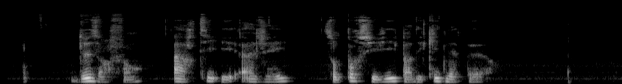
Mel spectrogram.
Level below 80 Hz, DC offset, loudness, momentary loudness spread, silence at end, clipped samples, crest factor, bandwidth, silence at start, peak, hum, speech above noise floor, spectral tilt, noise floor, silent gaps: -76 dBFS; under 0.1%; -27 LUFS; 18 LU; 1.3 s; under 0.1%; 22 dB; 11.5 kHz; 0.25 s; -6 dBFS; none; 39 dB; -5.5 dB/octave; -66 dBFS; none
